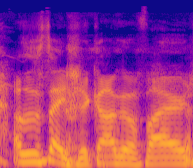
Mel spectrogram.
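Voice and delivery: plain

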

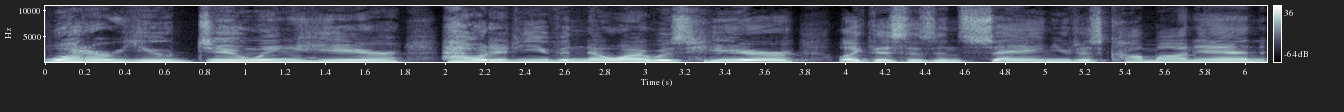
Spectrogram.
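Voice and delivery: mock very high, shrill scream. Retelling how Alex reacted to the ex-boyfriend at the door: imitating Alex screaming. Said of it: "you immediately hear Alex start screaming".

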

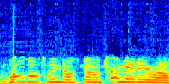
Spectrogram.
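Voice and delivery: play-acted crabby scream, very high-pitched. Retelling a crabby instructor's orders during a license test: imitating someone screaming. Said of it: "he was screaming at me".

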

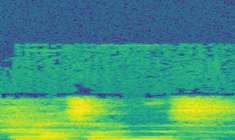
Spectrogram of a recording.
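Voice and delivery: put-on sleepy or high voice. Retelling meeting Daniel Bryan, eyes barely open: imitating a super tired Daniel Bryan. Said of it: "he was either super tired or super high".

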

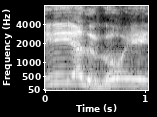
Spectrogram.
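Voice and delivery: high, yappy cartoon dog voice. Imitating the chihuahua from Oliver and Company: Cheech Marin voice. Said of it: "Cheech Marin".

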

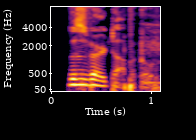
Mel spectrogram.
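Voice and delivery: put-on elderly statesman voice. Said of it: "this is my Henry Kissinger impression".

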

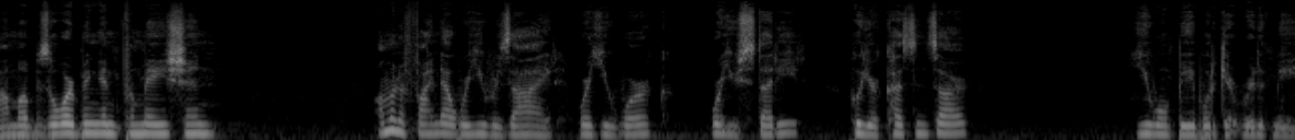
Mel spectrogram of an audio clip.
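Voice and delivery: chilling, sinister, menacing tone. Addressing enemies in the comments with a chilling menacing threat. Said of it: "Chilling words".

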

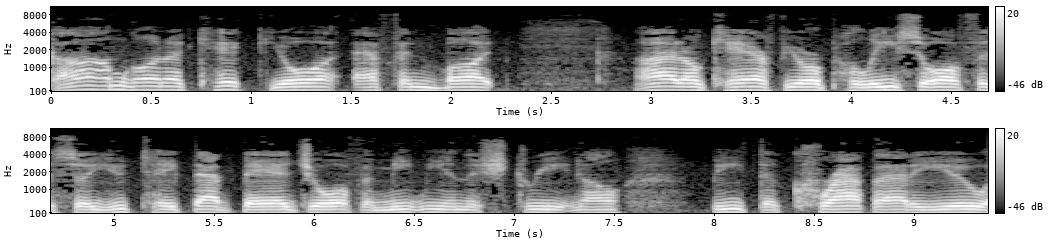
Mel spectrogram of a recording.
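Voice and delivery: explosive, out-of-control, high, maniac-like furious screaming. Retelling a phone call, imitating own past screaming like a maniac. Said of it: "I started screaming like a maniac".

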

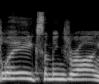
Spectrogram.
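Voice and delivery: high-pitched panicked calling. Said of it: "So I'm screaming for my wife".

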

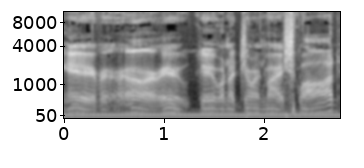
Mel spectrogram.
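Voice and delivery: spoken through clenched teeth. Discussing a movie, the speaker imitates an actor's line: Josh Brolin talking through teeth. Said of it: "Talking through his teeth most of the movie".

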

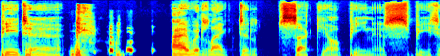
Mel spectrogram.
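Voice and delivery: put-on celebrity voice, deep with wide pitch swoops. Doing an impression, then saying it was Alan Rickman: Alan Rickman impression. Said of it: "I think that was Alan Rickman".

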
